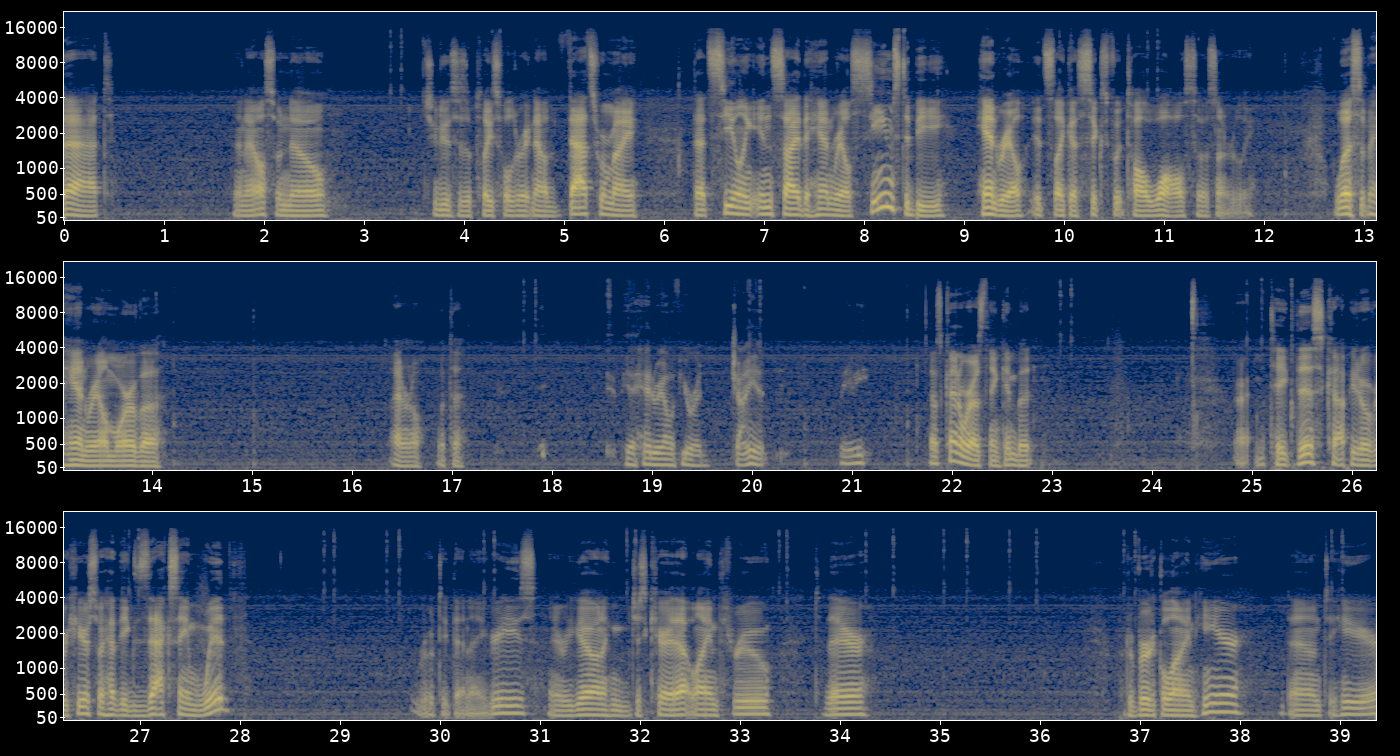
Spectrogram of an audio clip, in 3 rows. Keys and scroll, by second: 1.7 l, 2.8 r, 8.8 r, 23.0 space, 24.0 m, 28.0 q, 31.3 l, 34.1 e, 36.6 l.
